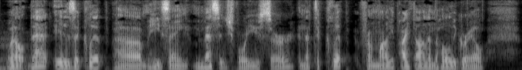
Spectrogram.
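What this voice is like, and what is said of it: Voice affected by a cold. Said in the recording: “forgive my voice here. I've got a little bit of a cold,”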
